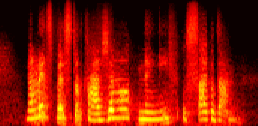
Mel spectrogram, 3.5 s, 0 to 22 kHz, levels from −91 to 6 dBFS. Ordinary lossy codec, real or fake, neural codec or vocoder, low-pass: none; fake; codec, 44.1 kHz, 0.9 kbps, DAC; none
